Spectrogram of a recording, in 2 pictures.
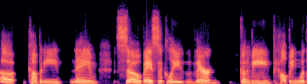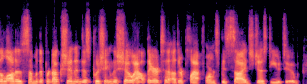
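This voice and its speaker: Speaking with a Southern accent, a woman uses a medium pitch and ordinary pitch variation. Her pace is fairly slow against a quiet background. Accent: Southern, cornbread. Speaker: co-host of a Bigfoot podcast. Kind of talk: casual live-stream chat.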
